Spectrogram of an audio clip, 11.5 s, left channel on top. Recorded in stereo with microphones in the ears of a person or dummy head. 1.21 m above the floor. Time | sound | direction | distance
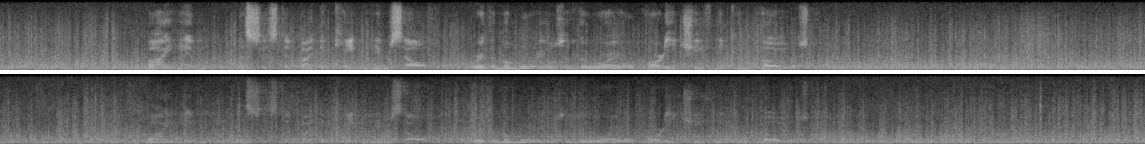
1.5 | a man speaking | 45° left (ahead or behind) | 1.3 m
